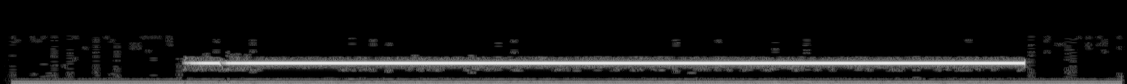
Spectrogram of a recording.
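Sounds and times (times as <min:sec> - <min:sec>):
loud tone on a test exchange: 0:01.8 - 0:10.3.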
